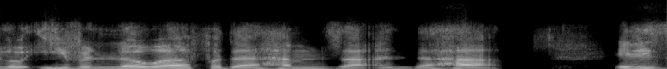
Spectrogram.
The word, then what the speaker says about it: همزة: now so with hamza hamza is a letter that is we call it a shidda letter it's a letter that has a sharpness to it um when we pronounce it with a fatah we say ah so where is the sharpness the sharpness in this case is right at the beginning when you first start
